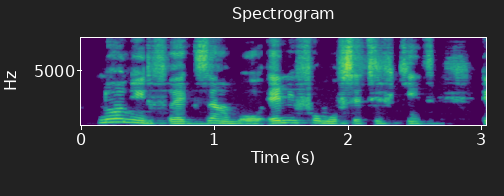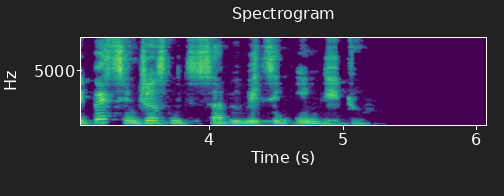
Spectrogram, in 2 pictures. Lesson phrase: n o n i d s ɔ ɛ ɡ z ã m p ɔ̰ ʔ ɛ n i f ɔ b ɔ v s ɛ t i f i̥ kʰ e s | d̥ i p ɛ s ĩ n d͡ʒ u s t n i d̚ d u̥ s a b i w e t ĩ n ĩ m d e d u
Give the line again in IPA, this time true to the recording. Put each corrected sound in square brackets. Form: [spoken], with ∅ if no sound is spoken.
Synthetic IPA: n o n i d [f] ɔ ɛ ɡ z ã m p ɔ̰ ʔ ɛ n i f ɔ [m] ɔ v s ɛ t i f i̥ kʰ e [t] | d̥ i p ɛ s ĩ n d͡ʒ [ɔ] s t n i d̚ [t] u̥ s a b i w e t ĩ n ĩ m d e d u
